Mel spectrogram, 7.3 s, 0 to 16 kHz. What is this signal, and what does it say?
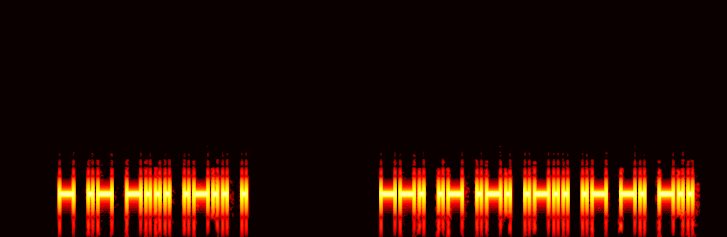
Morse code, heard as a keyed tone, about 25 wpm, 550 Hz. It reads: TABLE GARLAND
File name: Ultimate Word List / 25WPM Ultimate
